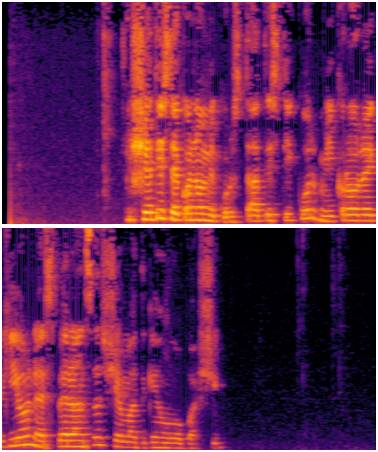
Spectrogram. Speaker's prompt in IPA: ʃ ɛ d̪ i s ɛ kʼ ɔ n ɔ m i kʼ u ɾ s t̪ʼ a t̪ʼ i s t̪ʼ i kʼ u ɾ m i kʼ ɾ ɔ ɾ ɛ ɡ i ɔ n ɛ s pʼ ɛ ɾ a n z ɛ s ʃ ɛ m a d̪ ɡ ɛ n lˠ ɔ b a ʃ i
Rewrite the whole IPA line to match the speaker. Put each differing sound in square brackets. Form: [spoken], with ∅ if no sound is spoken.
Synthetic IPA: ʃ ɛ d̪ i s ɛ kʼ ɔ n ɔ m i kʼ u ɾ s t̪ʼ a t̪ʼ i s t̪ʼ i kʼ u ɾ m i kʼ ɾ ɔ ɾ ɛ ɡ i ɔ n ɛ s pʼ ɛ ɾ a n [s] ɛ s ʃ ɛ m a d̪ ɡ ɛ n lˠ ɔ b a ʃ i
